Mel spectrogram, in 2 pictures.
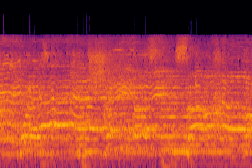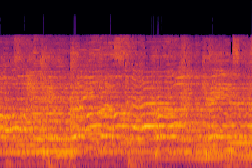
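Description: Live pop duet: a male singer's voice carrying the melody over instrumental accompaniment, loud and steady throughout.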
